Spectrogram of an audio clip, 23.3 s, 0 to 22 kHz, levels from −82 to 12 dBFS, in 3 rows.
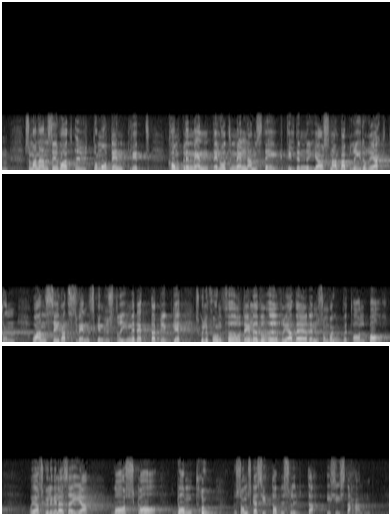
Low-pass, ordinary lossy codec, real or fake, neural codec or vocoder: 7.2 kHz; none; real; none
